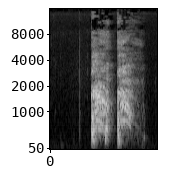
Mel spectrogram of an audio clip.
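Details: Adult who just woke up, hoarse and unwell for a couple of weeks: two loud, harsh cough bursts in quick succession, each with a short trailing rasp; double cough.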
